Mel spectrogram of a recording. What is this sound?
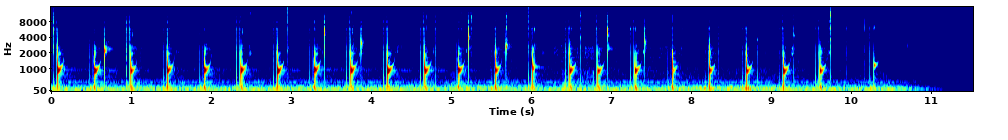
Sound of a dripping tap as recorded about 15 cm below the surface of the water directly under the impact point. Hydrophones were resting in the bottom of a metal sink.
drip, drop, environmental-sounds-research, experimental, foley, hydrophone, water, wet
